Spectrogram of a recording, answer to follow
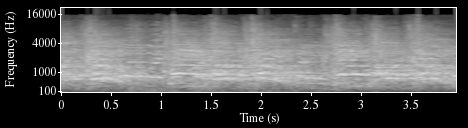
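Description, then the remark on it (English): About 50 people in a gymnasium scream the chant "We want Joe" together, a dense, continuous roar of many voices with rhythmic surges and a sustained shouted pitch throughout. “So you have this protester here saying, calling Joe out, and everyone, the 50 or so people in this gymnasium are screaming, "We want Joe," right?”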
